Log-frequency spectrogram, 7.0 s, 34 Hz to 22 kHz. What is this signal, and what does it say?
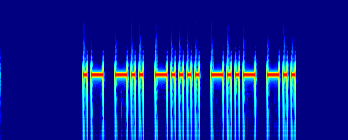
Morse code, heard as a keyed tone, about 18 wpm, 700 Hz. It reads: AD6XD
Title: Speed Racing - USA 2x2 Call Signs 15wpm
